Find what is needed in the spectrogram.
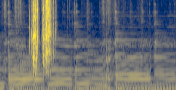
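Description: A camera shutter clicks twice in quick succession about half a second in, over background music of plucked-string notes.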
